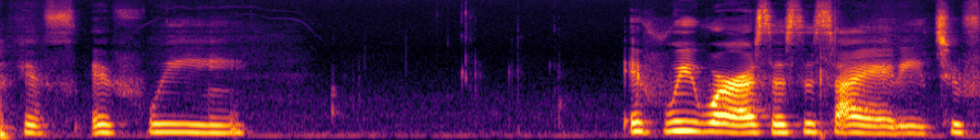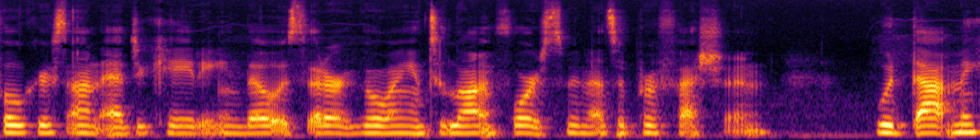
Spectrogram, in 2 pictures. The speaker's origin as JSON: {"language": "English", "country": "Cuba", "tie": "born or raised there", "moved": "yes", "said": "So I was born in Cuba."}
